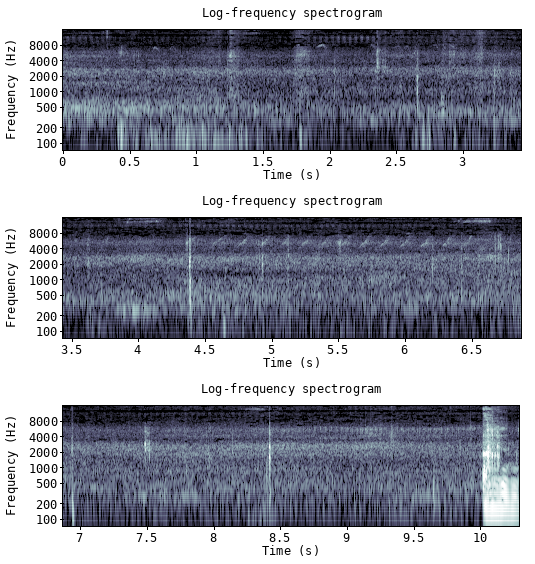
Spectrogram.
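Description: Faint outdoor ambience by a canal: a steady low hiss, with a few scattered light clicks and taps in the second half.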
